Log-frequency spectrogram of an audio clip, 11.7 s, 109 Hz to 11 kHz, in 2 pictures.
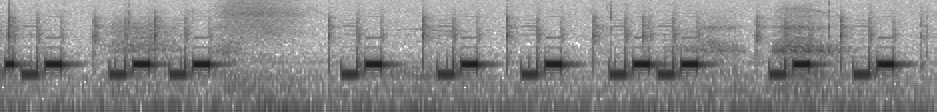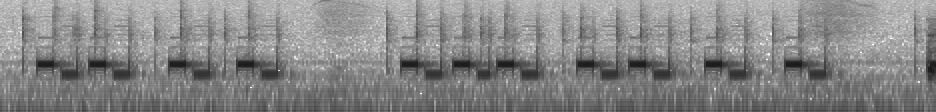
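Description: Yaesu FTM-350 transceiver giving short electronic beeps in quick runs, several a second with short pauses between runs, as its frequency dial is stepped across the 2-metre band.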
